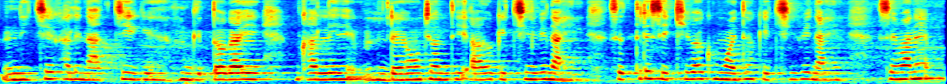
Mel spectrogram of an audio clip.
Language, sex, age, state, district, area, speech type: Odia, female, 30-45, Odisha, Mayurbhanj, rural, spontaneous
